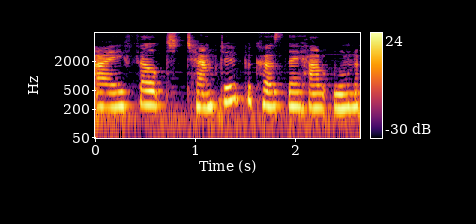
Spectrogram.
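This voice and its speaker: A woman's fairly high-pitched voice in a monotone, flat delivery, with music in the background. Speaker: frugal living vlogger. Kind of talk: casual cook-along vlog. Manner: chatty, with fillers.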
